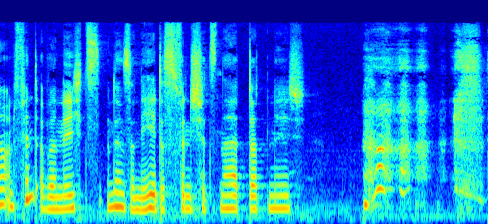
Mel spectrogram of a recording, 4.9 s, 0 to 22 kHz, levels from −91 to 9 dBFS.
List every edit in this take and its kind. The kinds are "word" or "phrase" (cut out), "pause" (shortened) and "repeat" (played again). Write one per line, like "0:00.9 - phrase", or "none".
none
